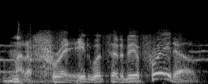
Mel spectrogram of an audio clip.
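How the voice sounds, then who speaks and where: A man's voice: medium pitch, huge pitch swings, fairly quick, a little hiss or hum. An actor playing a grumbling, skeptical married man in a 1970s radio drama, speaking in a wry, colloquial way. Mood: puzzled. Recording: muffled 1970s radio broadcast with music.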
